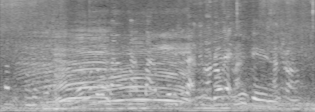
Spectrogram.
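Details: Giant black cattle kept by an Indonesian farmer give a long, drawn-out low moo that swells for about two seconds and then tapers, with background music playing throughout and faint voices.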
